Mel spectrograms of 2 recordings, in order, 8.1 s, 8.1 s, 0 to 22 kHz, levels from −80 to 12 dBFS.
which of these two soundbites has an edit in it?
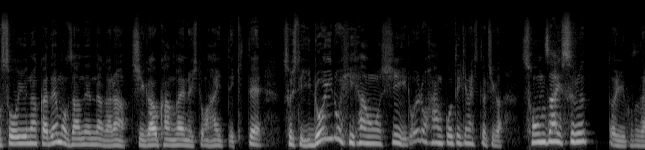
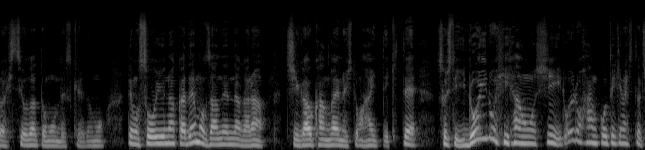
first; 1 cut; at 1.6 s

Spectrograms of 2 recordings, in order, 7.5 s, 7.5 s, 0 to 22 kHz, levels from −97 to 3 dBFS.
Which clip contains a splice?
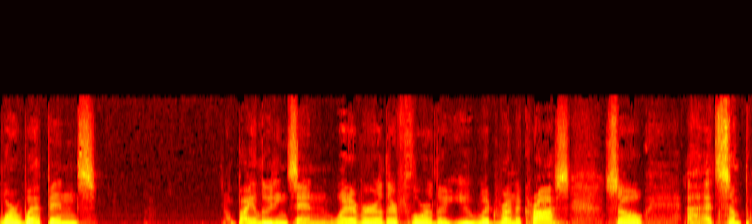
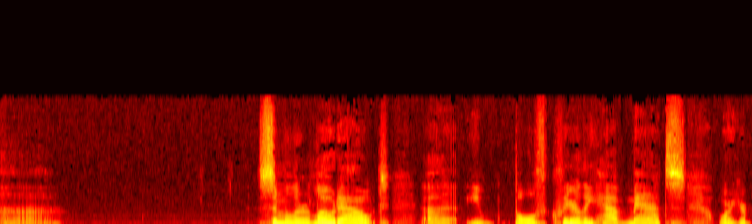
first; 1 cut; at 2.9 s

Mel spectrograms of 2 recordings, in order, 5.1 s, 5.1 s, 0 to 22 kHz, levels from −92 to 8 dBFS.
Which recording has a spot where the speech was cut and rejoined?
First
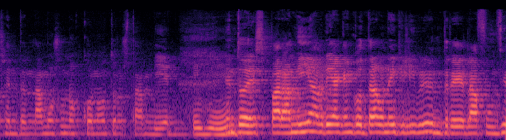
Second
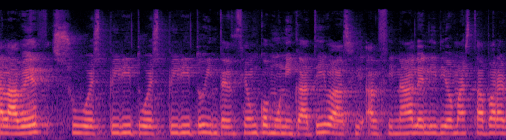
second; 1 cut; at 1.4 s

